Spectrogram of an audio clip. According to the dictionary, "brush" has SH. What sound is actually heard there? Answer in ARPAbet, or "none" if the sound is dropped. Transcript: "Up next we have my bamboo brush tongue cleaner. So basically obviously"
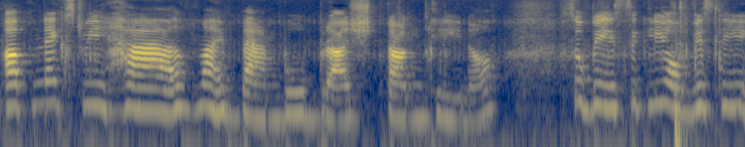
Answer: SH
